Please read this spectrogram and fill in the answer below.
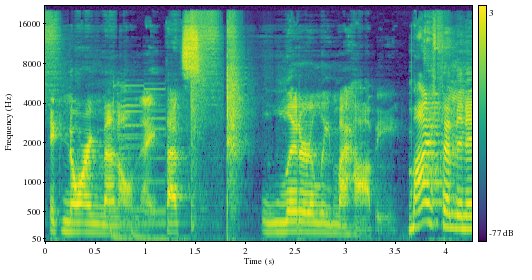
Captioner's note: hands clapping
